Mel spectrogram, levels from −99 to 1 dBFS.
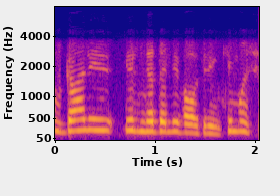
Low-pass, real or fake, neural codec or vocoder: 7.2 kHz; real; none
